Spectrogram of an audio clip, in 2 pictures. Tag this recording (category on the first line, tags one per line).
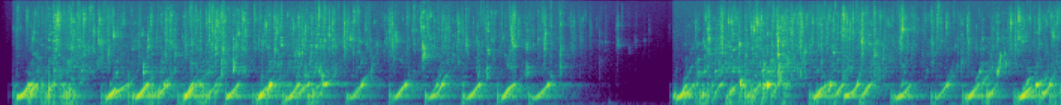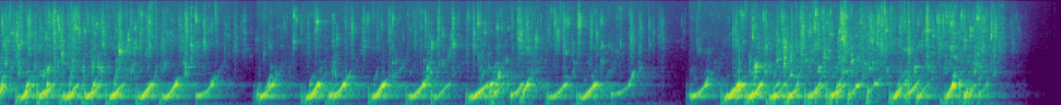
Sound effects > Objects / House appliances
toilet
gurgle
water
bubbles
